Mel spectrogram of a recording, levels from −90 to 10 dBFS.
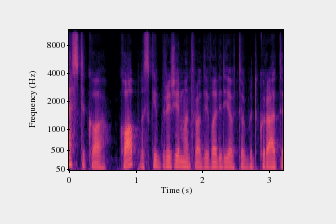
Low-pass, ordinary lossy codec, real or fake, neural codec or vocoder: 10.8 kHz; MP3, 96 kbps; fake; codec, 16 kHz in and 24 kHz out, 0.6 kbps, FocalCodec, streaming, 4096 codes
